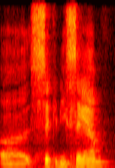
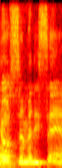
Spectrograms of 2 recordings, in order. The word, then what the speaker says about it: Yosemite Sam: Sickety Sam? Sickety Sam? Oh, Sickety Sam? Am I botching his name wrong? Yosemite Sam.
